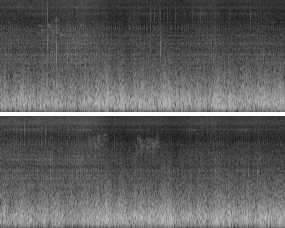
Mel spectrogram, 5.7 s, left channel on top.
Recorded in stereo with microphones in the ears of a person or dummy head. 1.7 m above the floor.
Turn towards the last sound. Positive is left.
No sound to turn to.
